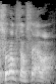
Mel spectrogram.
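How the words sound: It is said in Kansai dialect. "関西弁でやってみますか"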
